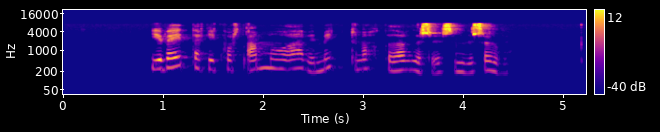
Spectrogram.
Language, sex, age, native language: Icelandic, female, 30-39, Icelandic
